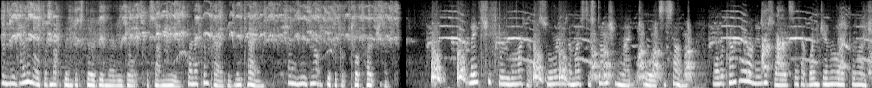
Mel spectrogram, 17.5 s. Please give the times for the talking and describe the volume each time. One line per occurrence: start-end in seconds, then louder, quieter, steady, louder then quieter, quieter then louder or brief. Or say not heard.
0.0-7.8 steady
9.3-17.4 steady.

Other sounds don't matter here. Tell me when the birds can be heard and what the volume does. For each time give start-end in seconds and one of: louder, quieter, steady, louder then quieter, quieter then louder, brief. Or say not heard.
0.0-17.4 quieter then louder.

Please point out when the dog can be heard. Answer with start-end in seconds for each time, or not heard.
8.6-10.0, 10.6-17.4.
